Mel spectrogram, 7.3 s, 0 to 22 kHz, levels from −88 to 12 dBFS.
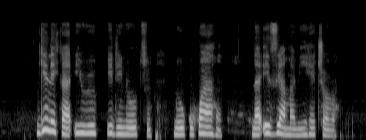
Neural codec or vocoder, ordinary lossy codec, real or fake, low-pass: none; Opus, 24 kbps; real; 10.8 kHz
